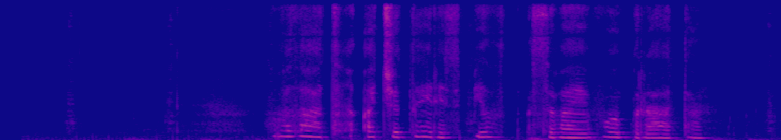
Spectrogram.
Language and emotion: Russian, sad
